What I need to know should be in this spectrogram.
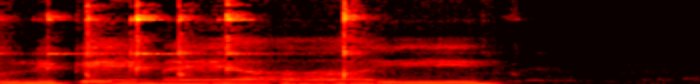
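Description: An elderly woman sings a short phrase close by.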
